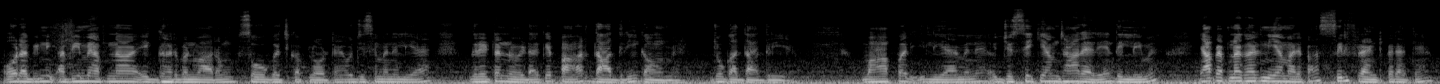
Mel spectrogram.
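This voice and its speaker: A young man from Uttar Pradesh, India, talking about his life in a chatty, rambling vlog, his voice often rising with excitement. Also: medium pitch, moderate pace. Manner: chatty, rambling, with lively rises. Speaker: vlogger. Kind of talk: casual vlog narration. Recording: noisy outdoor phone recording.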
